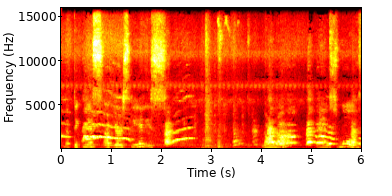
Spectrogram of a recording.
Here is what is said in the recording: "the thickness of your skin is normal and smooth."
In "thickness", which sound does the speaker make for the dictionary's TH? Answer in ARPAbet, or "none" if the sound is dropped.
T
